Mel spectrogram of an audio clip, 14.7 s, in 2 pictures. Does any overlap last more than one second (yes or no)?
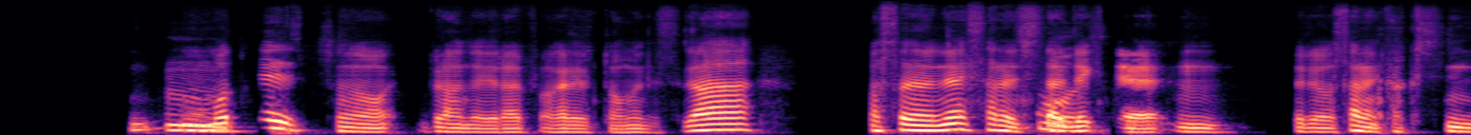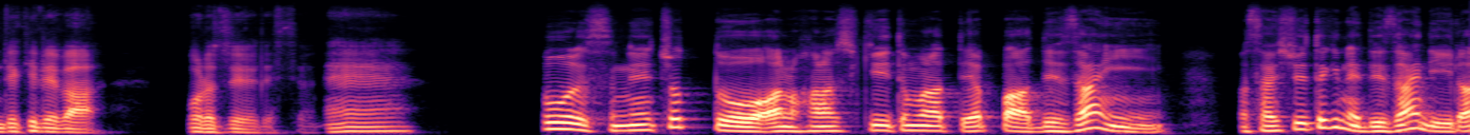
no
